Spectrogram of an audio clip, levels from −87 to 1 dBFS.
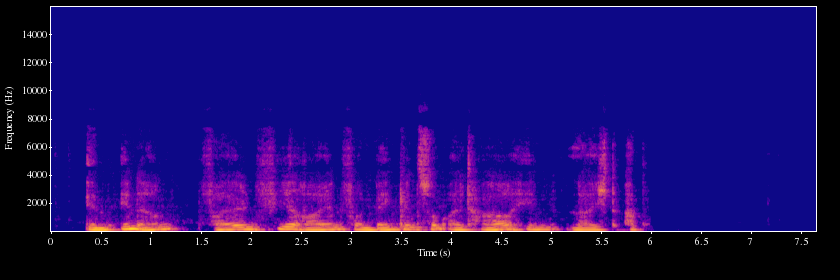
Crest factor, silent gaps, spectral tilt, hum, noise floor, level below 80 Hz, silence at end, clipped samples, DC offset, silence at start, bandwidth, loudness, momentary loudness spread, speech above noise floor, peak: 18 dB; none; -9 dB/octave; none; under -90 dBFS; -58 dBFS; 1.75 s; under 0.1%; under 0.1%; 0.35 s; 7 kHz; -21 LUFS; 12 LU; over 70 dB; -4 dBFS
